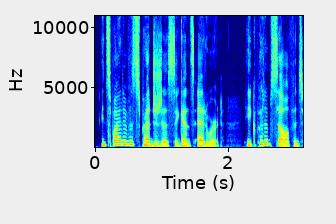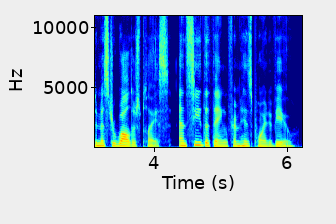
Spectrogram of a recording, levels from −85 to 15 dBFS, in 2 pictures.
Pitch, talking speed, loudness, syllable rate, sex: 205 Hz, 230 wpm, -20 LUFS, 6.2 syllables/s, female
